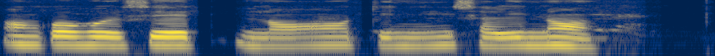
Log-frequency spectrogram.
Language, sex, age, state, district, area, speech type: Assamese, female, 60+, Assam, Dhemaji, rural, read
